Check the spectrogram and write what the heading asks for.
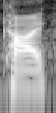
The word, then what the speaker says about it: Ki: I pronounce it Ki. You can pronounce it Kai. However wish you pronounce it, that's fine by me.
